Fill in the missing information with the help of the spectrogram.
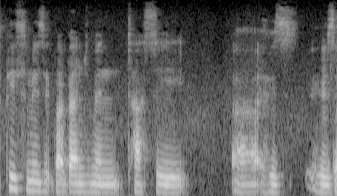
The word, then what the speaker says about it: Tassie: Yes, Benjamin Tassie.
